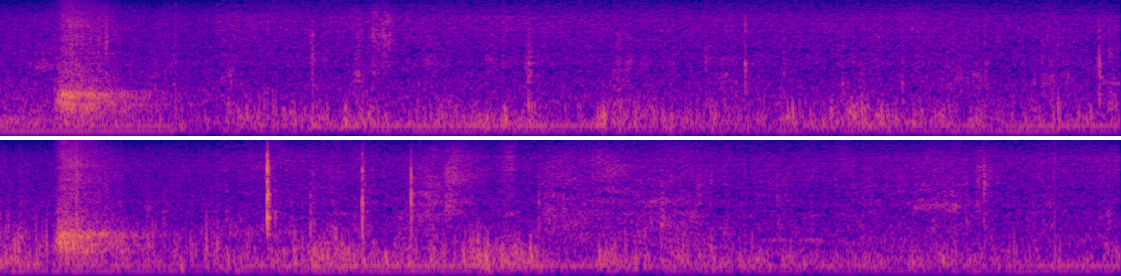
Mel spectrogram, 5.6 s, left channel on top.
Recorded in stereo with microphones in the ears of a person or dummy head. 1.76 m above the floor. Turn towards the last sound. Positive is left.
turn(degrees=-45)  # may be behind; listen again after turning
